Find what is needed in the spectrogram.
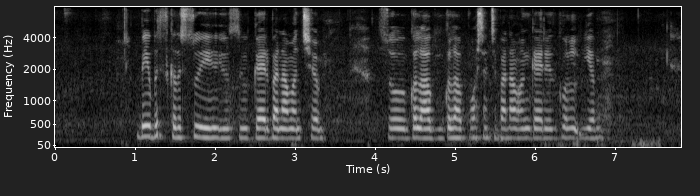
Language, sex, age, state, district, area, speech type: Kashmiri, female, 45-60, Jammu and Kashmir, Ganderbal, rural, spontaneous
